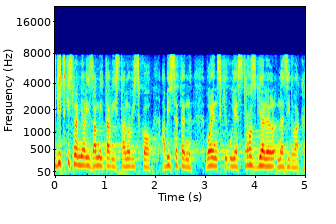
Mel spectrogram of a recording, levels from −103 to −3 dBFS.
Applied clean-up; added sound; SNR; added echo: none; none; none; none.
